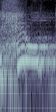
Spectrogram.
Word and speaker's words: 헤로데: 희곡인 그 성경에 보면 헤롯 왕이라고 나오죠 뭐 원래 발음은 헤로데 합니다 헤로데 일세 성경에는 헤롯대 왕이라고 나옵니다 헤롯대왕 이거 뭔지 아세요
